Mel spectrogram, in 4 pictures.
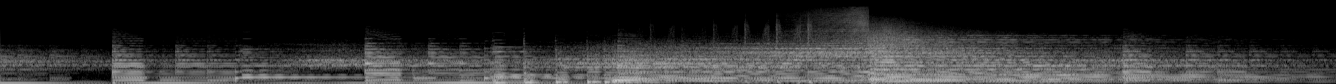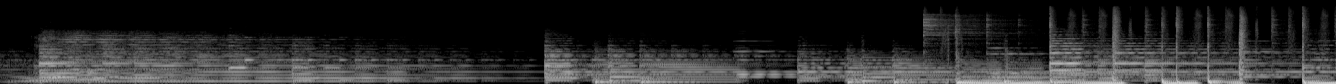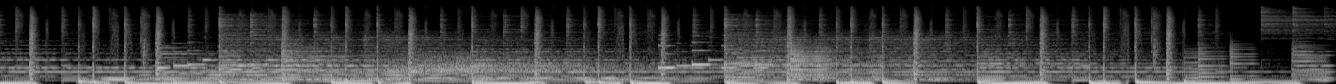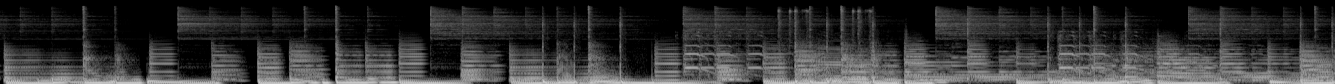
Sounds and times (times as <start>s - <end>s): Music: 0.0s - 53.4s.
